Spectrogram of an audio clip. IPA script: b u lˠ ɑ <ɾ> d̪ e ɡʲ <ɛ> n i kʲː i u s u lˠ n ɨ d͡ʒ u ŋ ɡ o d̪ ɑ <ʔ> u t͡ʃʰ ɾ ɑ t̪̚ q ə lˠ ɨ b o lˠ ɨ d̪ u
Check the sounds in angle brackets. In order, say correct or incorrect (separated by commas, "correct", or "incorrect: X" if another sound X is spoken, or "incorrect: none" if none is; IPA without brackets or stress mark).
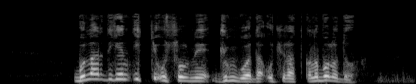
correct, correct, correct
